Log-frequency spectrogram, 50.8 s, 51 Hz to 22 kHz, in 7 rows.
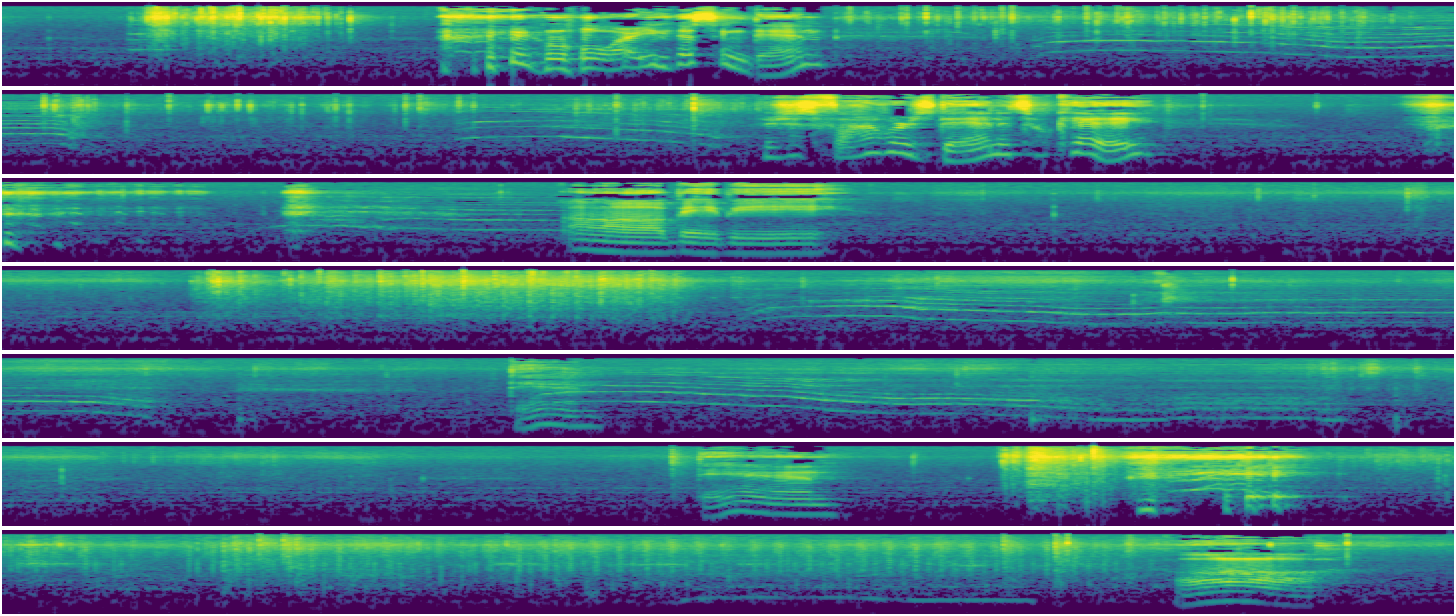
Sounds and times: Caterwaul: 0:05.2 - 0:07.8, 0:09.6 - 0:11.0, 0:15.9 - 0:17.4, 0:25.5 - 0:29.9, 0:31.6 - 0:35.8
Speech: 0:11.1 - 0:13.1, 0:17.4 - 0:18.8, 0:31.6 - 0:32.1, 0:49.4 - 0:50.3.

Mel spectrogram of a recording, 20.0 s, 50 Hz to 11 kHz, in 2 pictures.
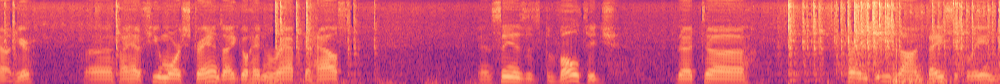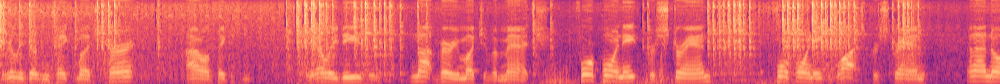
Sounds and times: Speech: 0:00.0 - 0:03.5, 0:04.8 - 0:06.2, 0:06.8 - 0:07.6, 0:08.4 - 0:17.1, 0:17.7 - 0:20.0.

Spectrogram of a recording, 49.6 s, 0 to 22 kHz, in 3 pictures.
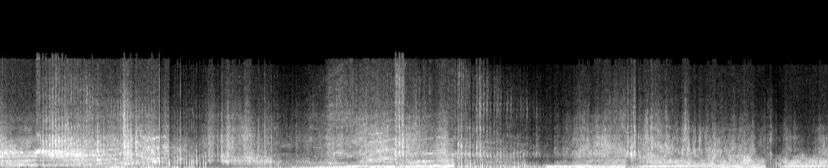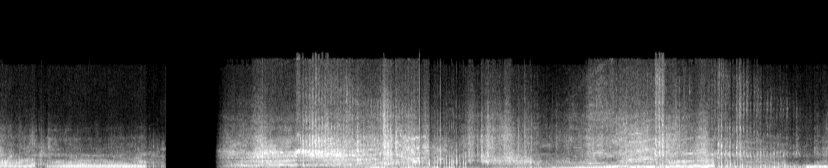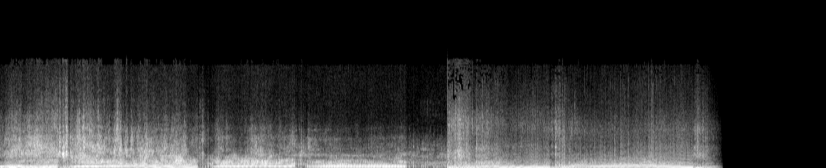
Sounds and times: Car: 0:00.0 - 0:19.9, 0:20.9 - 0:47.6.

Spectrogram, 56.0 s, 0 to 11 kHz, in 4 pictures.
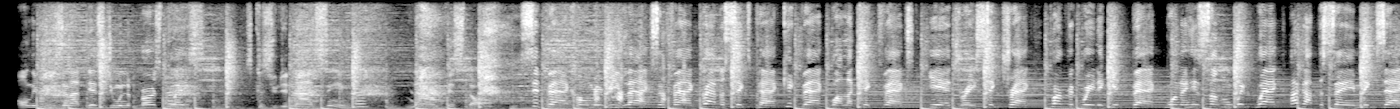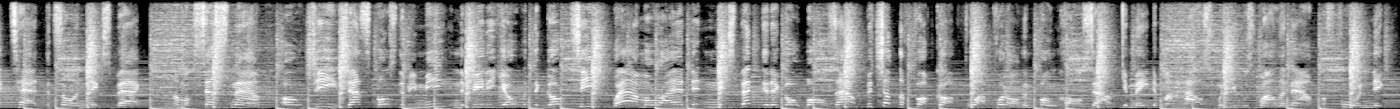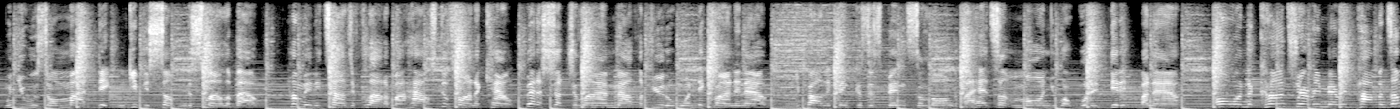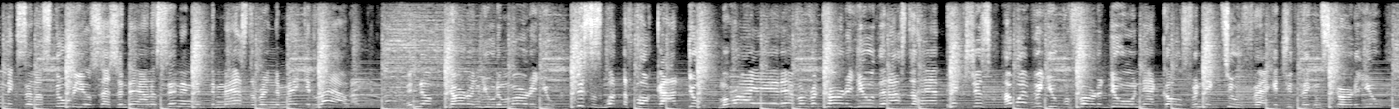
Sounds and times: Rapping: 0:00.2 - 0:55.9.

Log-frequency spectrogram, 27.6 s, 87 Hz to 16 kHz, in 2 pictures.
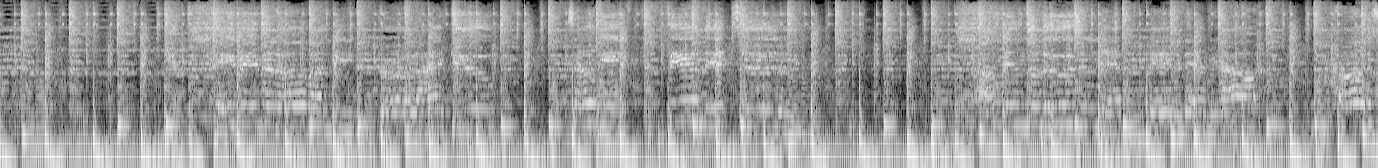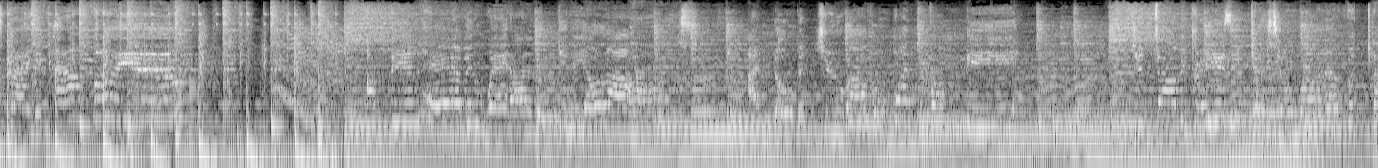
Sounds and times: Music: 0:00.0 - 0:27.5.

